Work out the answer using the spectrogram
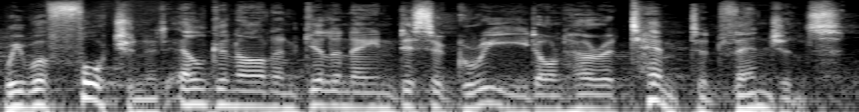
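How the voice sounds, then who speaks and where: An actor playing a refined scholarly gentleman in a video game, formal and precise. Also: mid-range voice, animated, brisk, slight background noise, lightly acted. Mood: grave, formal. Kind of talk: video game cutscene acting.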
